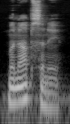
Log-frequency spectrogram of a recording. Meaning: 1. A market situation in which there is only one buyer for a product 2. A buyer with disproportionate power
- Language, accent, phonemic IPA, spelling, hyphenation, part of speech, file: English, US, /məˈnɑpsəni/, monopsony, mon‧op‧so‧ny, noun, En-us-monopsony.ogg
